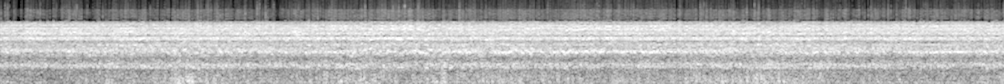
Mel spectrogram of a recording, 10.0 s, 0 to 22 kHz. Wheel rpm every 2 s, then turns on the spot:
230, 230, 230, 230, 230.
none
